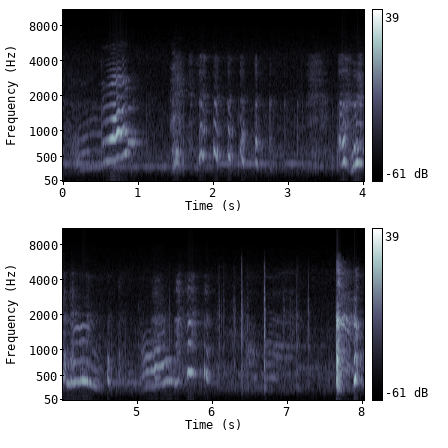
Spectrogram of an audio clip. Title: funny baby boy learning to cough like adult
